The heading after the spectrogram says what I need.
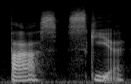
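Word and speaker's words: Basgiath: pronounces Bez Gaiath, but if you were pronouncing it like a Gaelic speaker, you would say Bas Skia. It's actually two words. Bas, which means death, and Skia, which means wing.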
